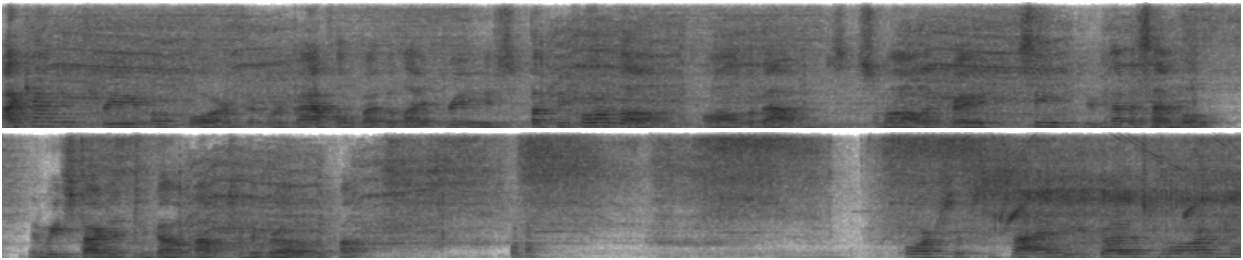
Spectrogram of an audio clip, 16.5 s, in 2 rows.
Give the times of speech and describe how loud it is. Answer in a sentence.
You can hear the speech from 0.0 to 10.7 s, at a steady volume; and briefly from 14.3 to 16.4 s.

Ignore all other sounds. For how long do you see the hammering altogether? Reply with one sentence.
The hammering can't be heard in this clip.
